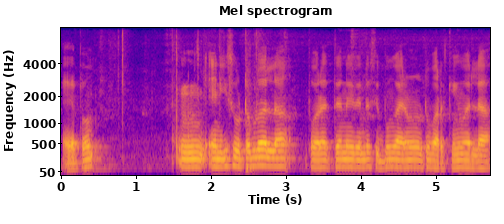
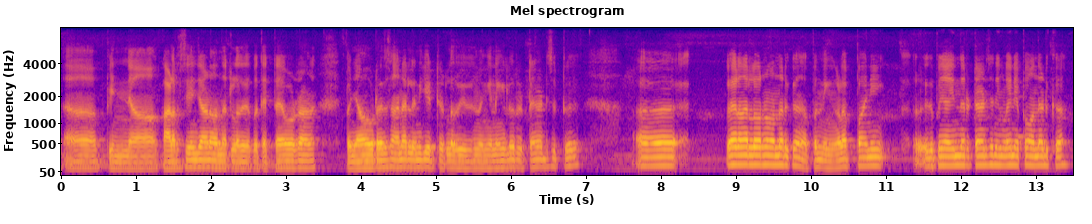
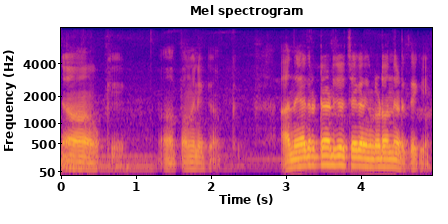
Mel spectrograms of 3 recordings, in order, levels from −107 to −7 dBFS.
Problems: none marked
